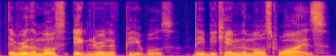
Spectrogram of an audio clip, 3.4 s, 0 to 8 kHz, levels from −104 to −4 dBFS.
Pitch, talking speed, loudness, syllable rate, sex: 120 Hz, 215 wpm, -19 LUFS, 6.1 syllables/s, male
